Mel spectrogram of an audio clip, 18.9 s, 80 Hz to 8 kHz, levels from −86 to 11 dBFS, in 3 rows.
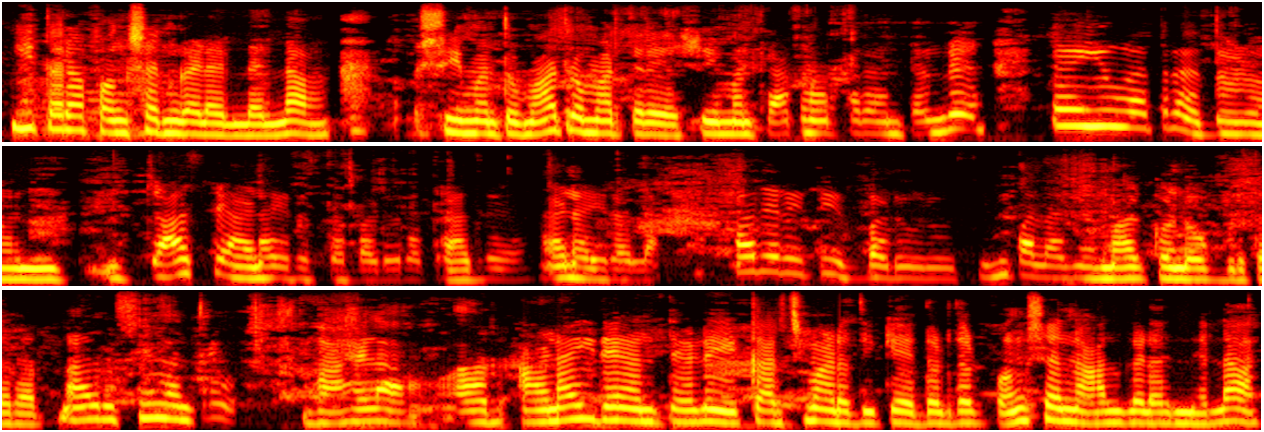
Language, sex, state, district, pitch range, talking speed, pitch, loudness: Kannada, female, Karnataka, Bellary, 185-230 Hz, 145 wpm, 200 Hz, -15 LUFS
